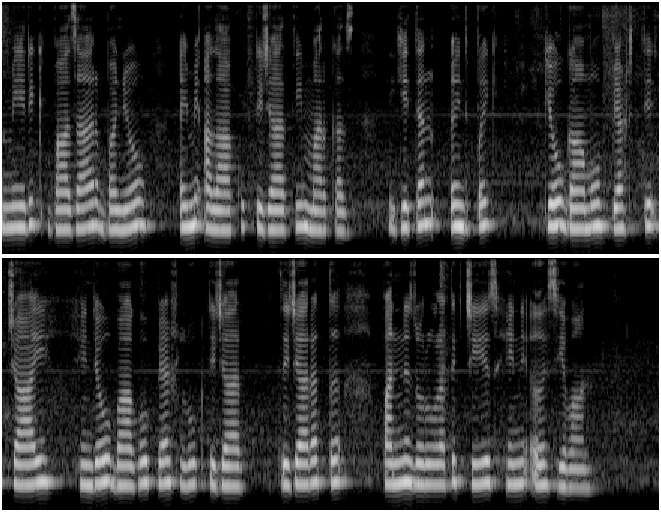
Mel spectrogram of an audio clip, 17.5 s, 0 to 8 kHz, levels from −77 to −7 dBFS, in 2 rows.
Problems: constant background noise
